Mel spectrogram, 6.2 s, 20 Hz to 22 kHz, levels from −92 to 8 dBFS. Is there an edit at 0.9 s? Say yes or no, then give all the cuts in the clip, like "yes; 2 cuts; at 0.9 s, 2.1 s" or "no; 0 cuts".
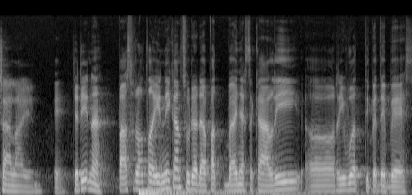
yes; 1 cut; at 0.9 s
